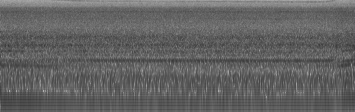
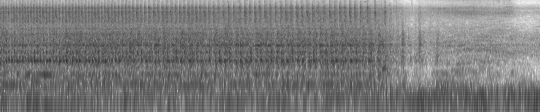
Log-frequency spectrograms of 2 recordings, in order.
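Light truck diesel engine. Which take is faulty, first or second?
second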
